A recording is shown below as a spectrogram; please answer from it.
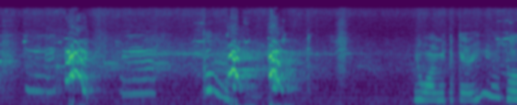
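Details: A Saint Bernard puppy two months old hesitates at the top of the stairs and gives thin, sliding whimpers mixed with short yelps. Near the end comes a long, wavering, rising-then-falling whine, with a person coaxing it in the background.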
